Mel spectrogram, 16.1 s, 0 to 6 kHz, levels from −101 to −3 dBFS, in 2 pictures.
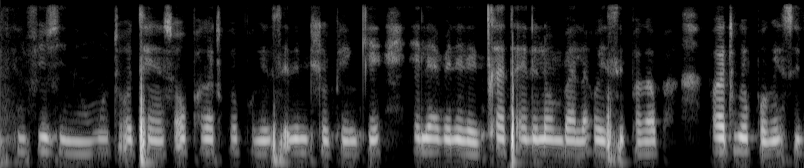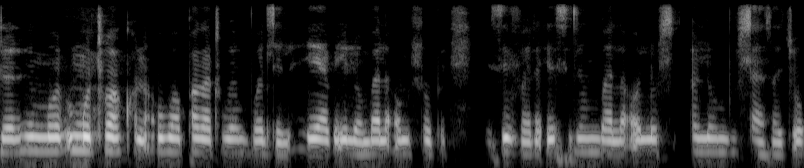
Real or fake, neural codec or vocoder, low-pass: real; none; 5.4 kHz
